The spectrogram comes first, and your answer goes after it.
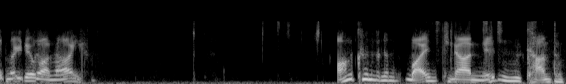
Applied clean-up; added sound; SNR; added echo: neural diffusion model UNIVERSE++.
